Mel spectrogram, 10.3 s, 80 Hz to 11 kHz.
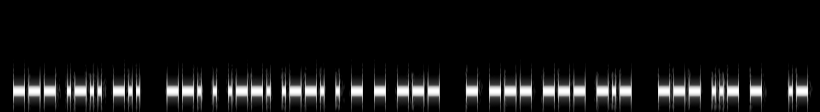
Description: Morse code, heard as a keyed tone, about 25 wpm, 700 Hz. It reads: OLD GEPPETTO TOOK OUT A
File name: Pinocchio / Pinocchio ch7 25 25 ik1hge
